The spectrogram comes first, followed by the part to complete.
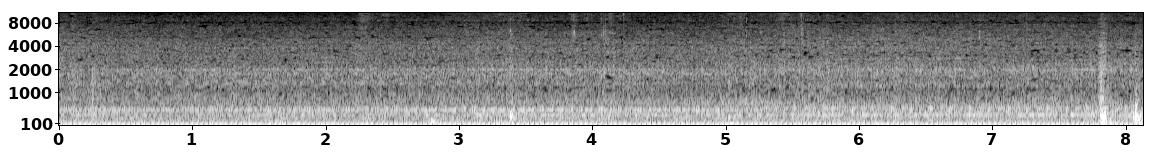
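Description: Kia Carnival minivan idling steadily, heard from beside the driver's door. Near the end come two quick clicks as the door locks release.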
